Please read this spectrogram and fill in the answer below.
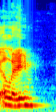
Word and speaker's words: Alain: And he's like, the manliest man you've ever seen in your entire life, that I've been calling Alain the whole time.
